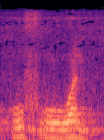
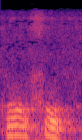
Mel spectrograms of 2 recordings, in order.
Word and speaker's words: كفوا: بعض الإخوة ينطقون كفوا بتسكين الفاء، والصواب ضمها كفوا، أي نعم تأخذ بل، ولم يكن له كفوا، كفوا مش كفوا، ليس بتسكين الفاء ولكن بضم الايه؟ ضم.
